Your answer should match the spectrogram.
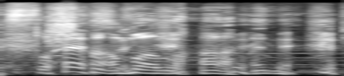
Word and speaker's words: Shyamalan: How do you say it? Shyamalan.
